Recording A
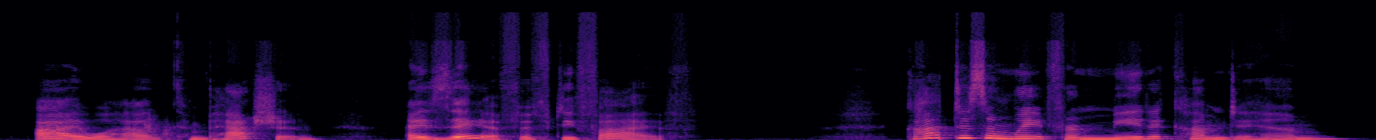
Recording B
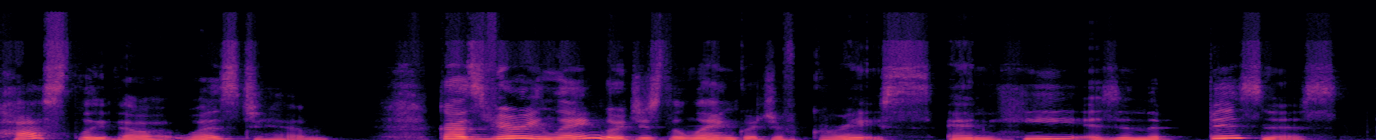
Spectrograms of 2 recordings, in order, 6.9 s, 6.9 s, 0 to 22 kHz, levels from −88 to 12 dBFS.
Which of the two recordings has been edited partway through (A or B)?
B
